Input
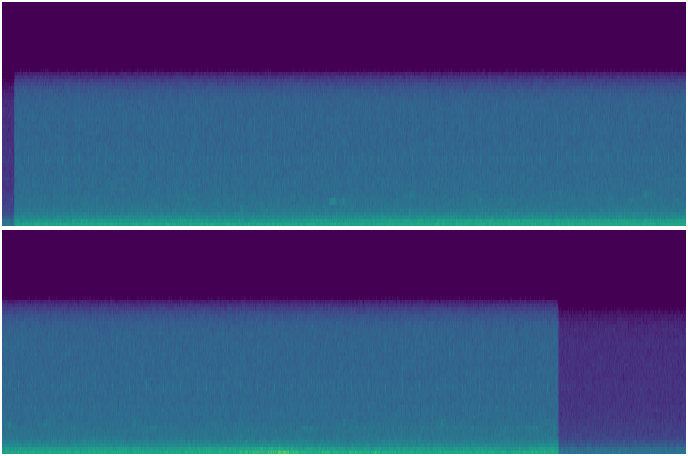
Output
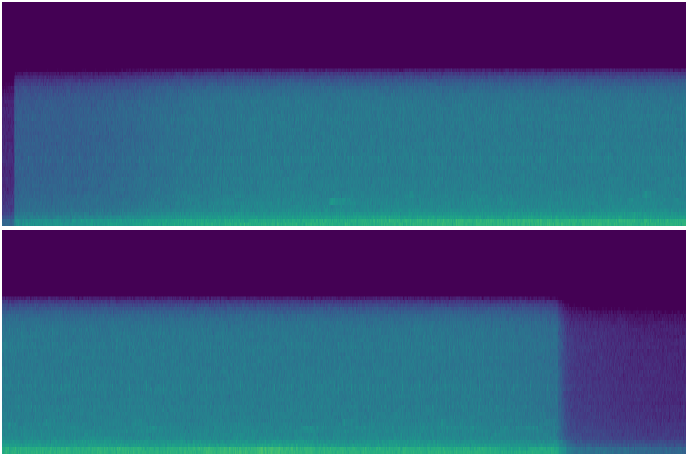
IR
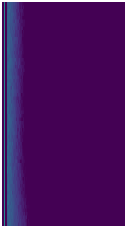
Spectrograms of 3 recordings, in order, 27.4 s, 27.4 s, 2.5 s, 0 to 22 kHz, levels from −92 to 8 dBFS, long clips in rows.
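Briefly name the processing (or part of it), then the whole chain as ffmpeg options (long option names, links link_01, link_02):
far laptop microphone: -filter_complex "[1:a]atrim=start_sample=2205[link_01];[0:a][link_01]afir=irnorm=-1:irlink=0,highpass=frequency=180:width=0.5412,highpass=frequency=180:width=1.3066,dynaudnorm=framelen=520:gausssize=13:maxgain=11dB"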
